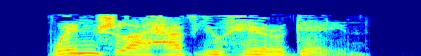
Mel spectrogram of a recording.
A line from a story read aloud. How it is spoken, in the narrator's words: said Miss Havisham, in a low growl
